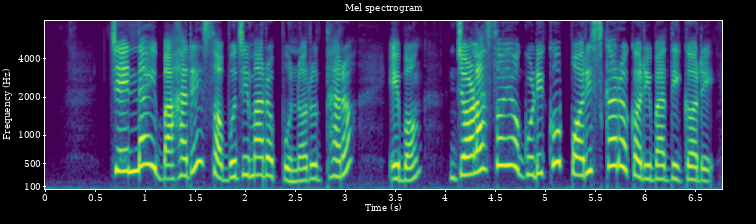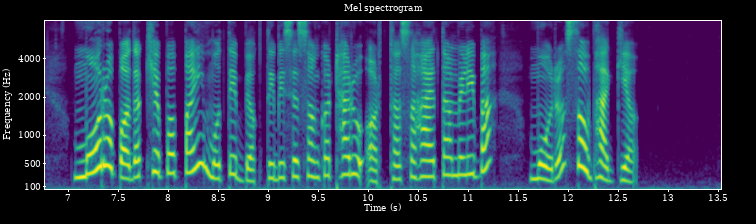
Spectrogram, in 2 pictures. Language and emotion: Odia, happy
